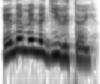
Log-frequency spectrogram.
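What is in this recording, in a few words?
Komi, female; энӧ менӧ дивитӧй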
